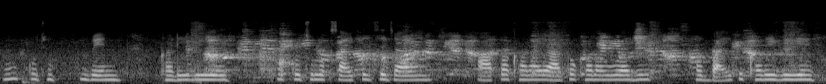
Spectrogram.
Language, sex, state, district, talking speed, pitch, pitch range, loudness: Hindi, female, Bihar, Gaya, 180 wpm, 220 Hz, 215-230 Hz, -22 LUFS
